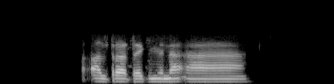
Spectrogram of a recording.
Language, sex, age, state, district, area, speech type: Santali, male, 18-30, Jharkhand, East Singhbhum, rural, conversation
